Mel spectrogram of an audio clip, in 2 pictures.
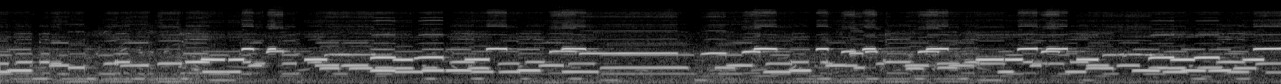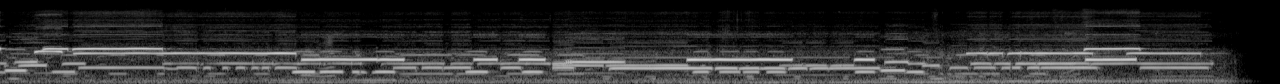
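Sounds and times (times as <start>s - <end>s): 
barrel organ playing in Plaza Hidalgo, Coyoacan, Mexico: 0.0s - 25.2s.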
